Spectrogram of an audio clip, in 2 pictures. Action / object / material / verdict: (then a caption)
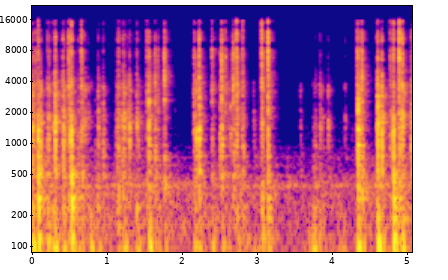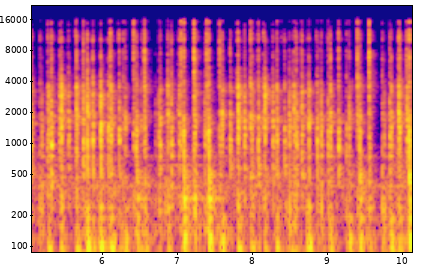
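tap / mechanical keyboard with plastic keycaps / plastic / none. Fingertips of both hands type continuously on a SteelSeries Apex 7 TKL mechanical keyboard with red linear switches, plastic keycaps and a metal top plate. The result is a dense stream of short, bright plastic clacks with a low thock beneath, broken by brief pauses around the 2 and 3.5 second marks.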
